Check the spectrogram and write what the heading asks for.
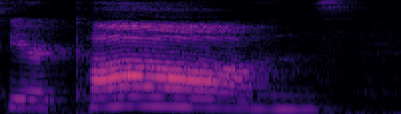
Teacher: adapting the vowel sounds to make it sort of higher, brighter, further forward in your mouth compared to speech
